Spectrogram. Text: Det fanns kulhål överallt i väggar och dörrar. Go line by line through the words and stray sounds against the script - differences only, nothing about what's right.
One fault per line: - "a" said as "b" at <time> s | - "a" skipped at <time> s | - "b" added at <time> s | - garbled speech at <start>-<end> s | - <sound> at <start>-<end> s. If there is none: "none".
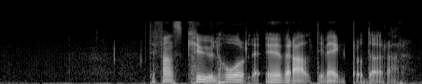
- dropout at 3.4-3.5 s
